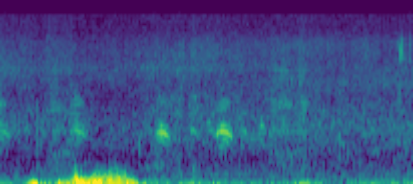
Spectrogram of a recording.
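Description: A few faint, short honks of geese, with a louder low rumble about a second in.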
